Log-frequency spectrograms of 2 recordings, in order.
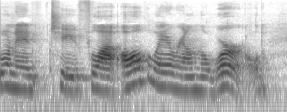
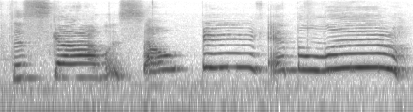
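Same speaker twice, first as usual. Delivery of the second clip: high, slow and dreamy; awed wonder; much slower than usual. Acted. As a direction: marvel at the huge sky. Wonder at flying in story.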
